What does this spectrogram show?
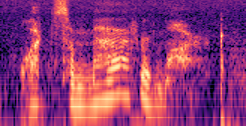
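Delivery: very soft, rising mother's plea; soft pleading. Retold or imitated. Mother gently presses her crying son, soft plea. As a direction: ask gently again.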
